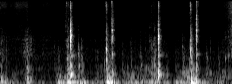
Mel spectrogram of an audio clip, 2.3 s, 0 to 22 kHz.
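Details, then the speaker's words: 1999-2002 Chevy Silverado/GMC Sierra (2001 Sierra) with Denali BCM and map lights modified to light with the dome light: four sharp clicks in the quiet cab as the lights switch off. A relay under the dash buzzes; not yet fixed. "So that last buzz you heard was actually down here underneath it's probably in that side panel, but I have a relay up here that turns these on and off. You can hear it."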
